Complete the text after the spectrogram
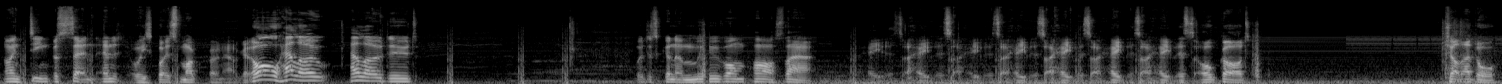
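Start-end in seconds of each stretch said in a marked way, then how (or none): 2.5-4.2 sarcastic greeting. Pretend. Mock greeting to animatronic. 8.7-12.0 anxious muttering. Real, not acted. Muttering in panic.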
